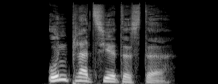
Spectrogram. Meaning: inflection of unplatziert: 1. strong/mixed nominative/accusative feminine singular superlative degree 2. strong nominative/accusative plural superlative degree
- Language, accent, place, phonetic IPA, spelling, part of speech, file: German, Germany, Berlin, [ˈʊnplaˌt͡siːɐ̯təstə], unplatzierteste, adjective, De-unplatzierteste.ogg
